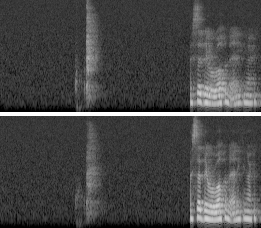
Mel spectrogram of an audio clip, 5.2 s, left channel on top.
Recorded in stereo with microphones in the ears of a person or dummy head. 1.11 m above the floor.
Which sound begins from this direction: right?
A woman speaking, at 3.8 s.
